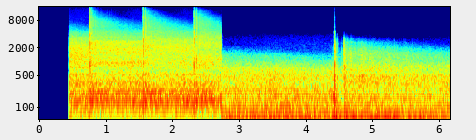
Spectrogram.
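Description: A basketball bounced over and over on a gym floor in a high left-hand dribble, the thuds echoing in the hall.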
